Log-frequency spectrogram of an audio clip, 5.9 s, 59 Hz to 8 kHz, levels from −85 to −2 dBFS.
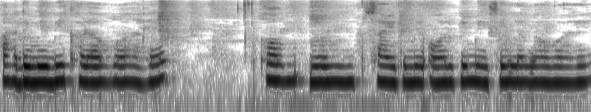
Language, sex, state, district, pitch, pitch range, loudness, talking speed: Urdu, female, Bihar, Saharsa, 220 Hz, 220-225 Hz, -15 LUFS, 120 wpm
